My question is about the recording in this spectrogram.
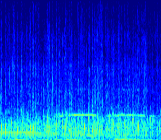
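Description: Applause sound effect: a crowd clapping densely and evenly, with a few faint high held tones over it.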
